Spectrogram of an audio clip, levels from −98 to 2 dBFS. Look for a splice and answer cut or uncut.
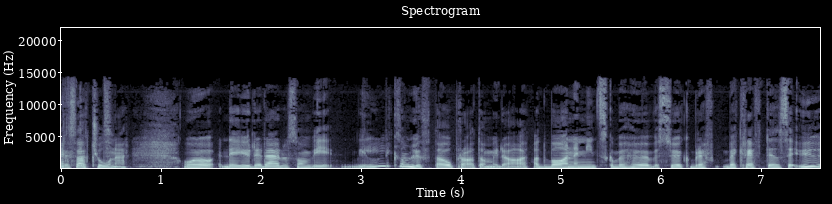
cut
